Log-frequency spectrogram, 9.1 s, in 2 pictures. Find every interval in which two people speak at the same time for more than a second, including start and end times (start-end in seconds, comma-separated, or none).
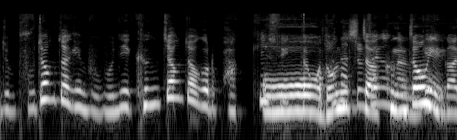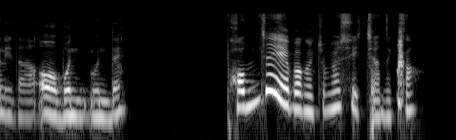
2.6-4.6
